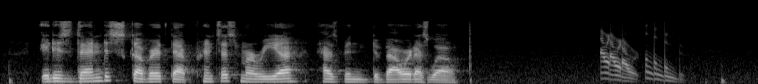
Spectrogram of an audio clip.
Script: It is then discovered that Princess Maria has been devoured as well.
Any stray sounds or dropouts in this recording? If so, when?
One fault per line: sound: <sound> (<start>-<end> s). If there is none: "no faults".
sound: chirp (6.0-6.9 s)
